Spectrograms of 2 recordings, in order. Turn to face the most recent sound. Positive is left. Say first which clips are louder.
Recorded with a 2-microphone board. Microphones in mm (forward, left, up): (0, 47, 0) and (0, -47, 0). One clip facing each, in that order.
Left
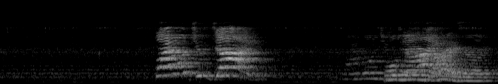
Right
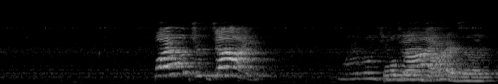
# right 3 dB
turn(degrees=-80)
